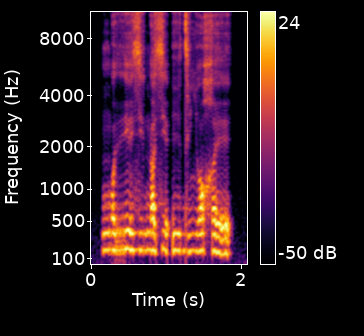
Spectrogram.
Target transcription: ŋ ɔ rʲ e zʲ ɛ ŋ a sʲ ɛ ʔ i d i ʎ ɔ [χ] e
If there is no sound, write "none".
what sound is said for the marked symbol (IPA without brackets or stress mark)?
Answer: χ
